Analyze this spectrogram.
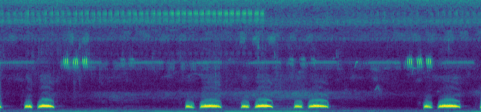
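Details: Spotted dove kept as a decoy for luring wild doves, a deep-voiced bird, giving low hollow coos in short phrases of two to four notes with pauses between phrases, over a faint low hum.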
